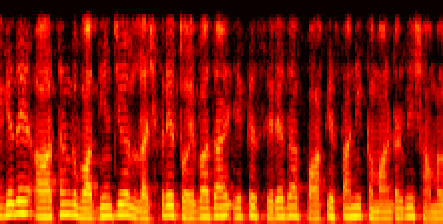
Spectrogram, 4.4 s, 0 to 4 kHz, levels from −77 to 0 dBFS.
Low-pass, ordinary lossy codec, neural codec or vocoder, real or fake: 3.6 kHz; none; codec, 16 kHz, 16 kbps, FunCodec, trained on Chinese and English, 50 frames a second; fake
